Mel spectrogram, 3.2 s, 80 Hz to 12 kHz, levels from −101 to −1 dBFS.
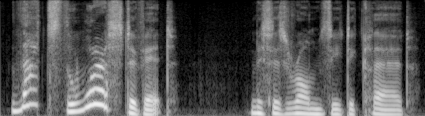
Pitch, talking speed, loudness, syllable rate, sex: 205 Hz, 150 wpm, -18 LUFS, 4.5 syllables/s, female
